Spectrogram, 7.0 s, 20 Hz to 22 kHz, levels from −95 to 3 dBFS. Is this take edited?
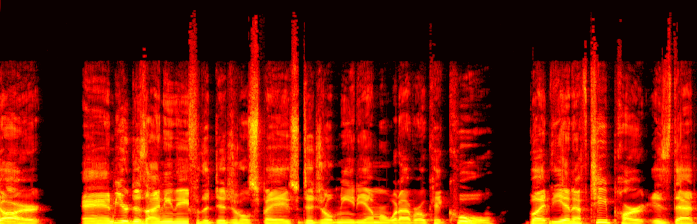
yes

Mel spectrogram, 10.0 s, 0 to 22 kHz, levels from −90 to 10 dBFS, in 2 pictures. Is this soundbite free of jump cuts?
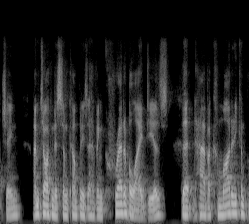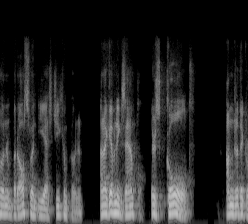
no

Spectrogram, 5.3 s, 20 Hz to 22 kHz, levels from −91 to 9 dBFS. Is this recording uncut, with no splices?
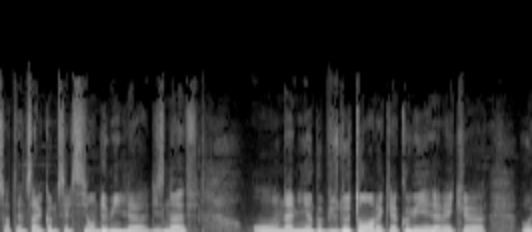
yes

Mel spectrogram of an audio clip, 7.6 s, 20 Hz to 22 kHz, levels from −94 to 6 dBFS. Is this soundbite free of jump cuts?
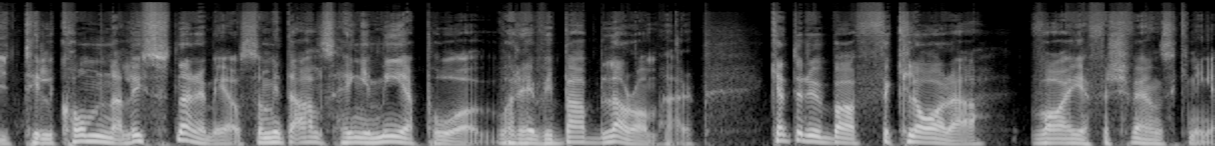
yes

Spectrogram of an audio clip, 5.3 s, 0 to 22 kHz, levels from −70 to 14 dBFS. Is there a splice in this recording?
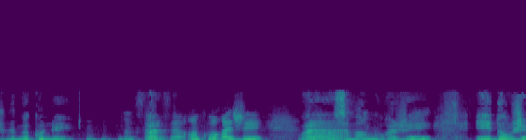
no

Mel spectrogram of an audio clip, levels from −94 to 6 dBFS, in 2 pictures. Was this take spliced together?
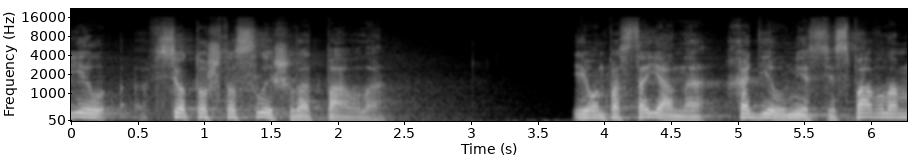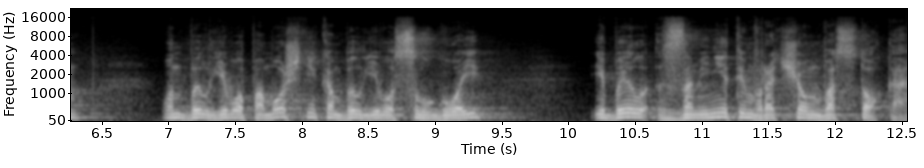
no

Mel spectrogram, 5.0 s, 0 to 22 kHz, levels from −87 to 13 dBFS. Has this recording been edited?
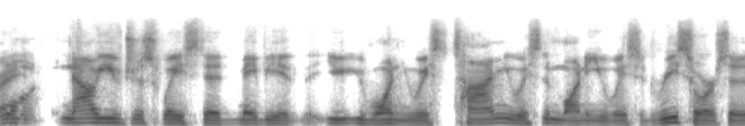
no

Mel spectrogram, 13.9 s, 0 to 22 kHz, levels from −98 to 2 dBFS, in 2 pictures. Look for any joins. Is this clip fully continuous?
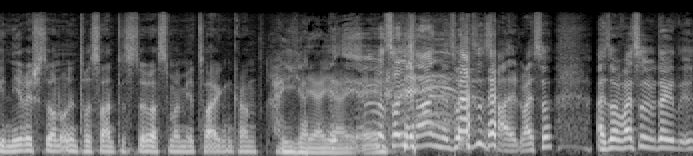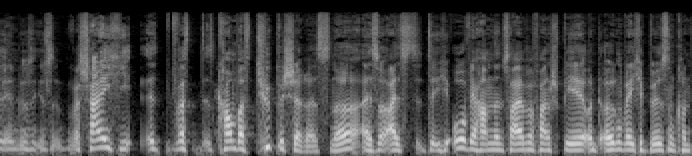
no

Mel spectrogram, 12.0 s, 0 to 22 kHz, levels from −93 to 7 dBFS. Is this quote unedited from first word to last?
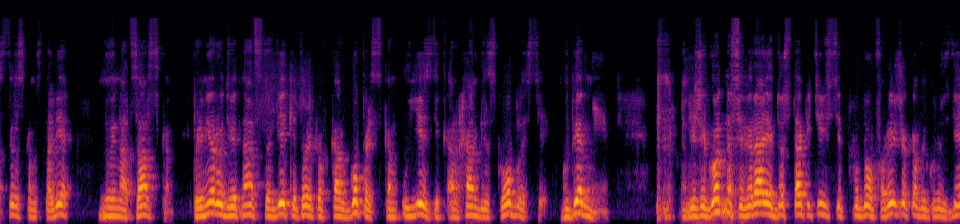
no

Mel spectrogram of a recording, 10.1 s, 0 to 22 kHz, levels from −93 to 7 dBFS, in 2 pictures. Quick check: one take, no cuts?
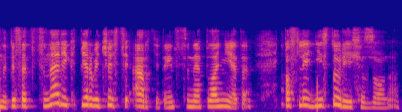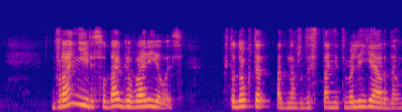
no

